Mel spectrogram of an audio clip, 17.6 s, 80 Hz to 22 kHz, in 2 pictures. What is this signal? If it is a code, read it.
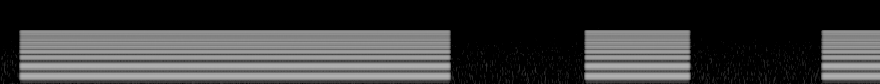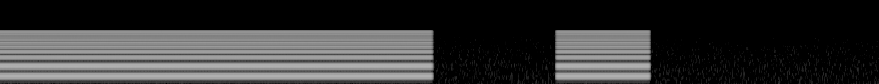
Ship horn signal, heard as a ship's horn, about 470 Hz. 1 long, 1 short, 1 long, 1 short. At sea: I agree to be overtaken.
